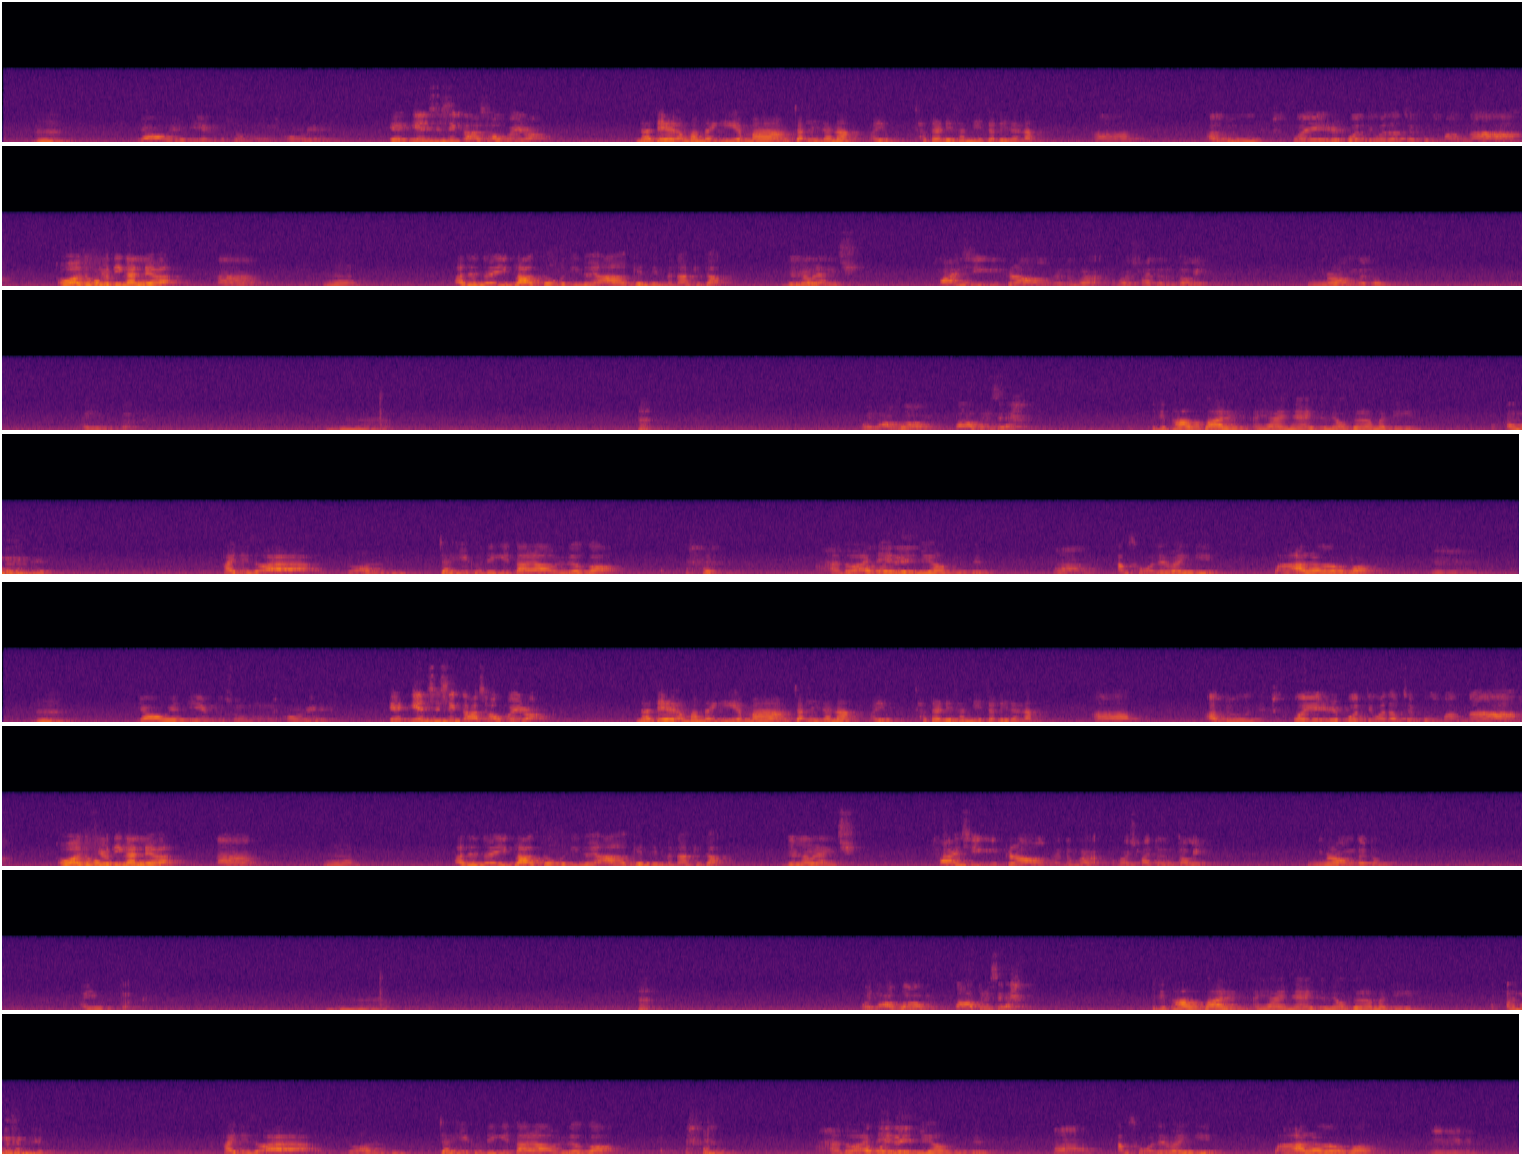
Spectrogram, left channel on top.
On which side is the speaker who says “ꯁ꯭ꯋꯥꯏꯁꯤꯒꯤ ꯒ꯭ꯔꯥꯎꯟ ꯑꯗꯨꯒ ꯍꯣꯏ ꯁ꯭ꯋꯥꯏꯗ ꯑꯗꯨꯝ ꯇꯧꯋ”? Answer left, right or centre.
Right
